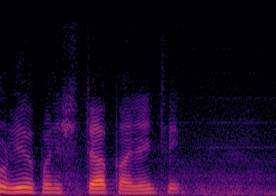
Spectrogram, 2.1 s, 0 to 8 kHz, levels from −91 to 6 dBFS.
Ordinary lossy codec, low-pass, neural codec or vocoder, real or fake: none; 7.2 kHz; codec, 16 kHz, 0.5 kbps, FunCodec, trained on LibriTTS, 25 frames a second; fake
